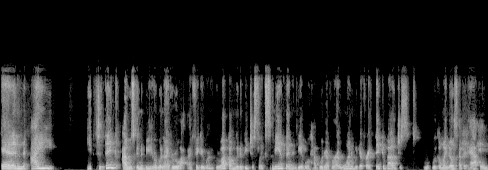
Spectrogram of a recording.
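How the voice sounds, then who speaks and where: A woman talks very fast with an American accent, her fairly high voice somewhat breathy. Her pitch swings very widely. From US, Boston. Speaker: business coach. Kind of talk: interview. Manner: animated.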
